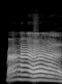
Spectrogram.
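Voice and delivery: high, loud bleating baa; sheep's baa. Retold or imitated. Sheep joining the chorus, high loud bleat. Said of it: "said the sheep".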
